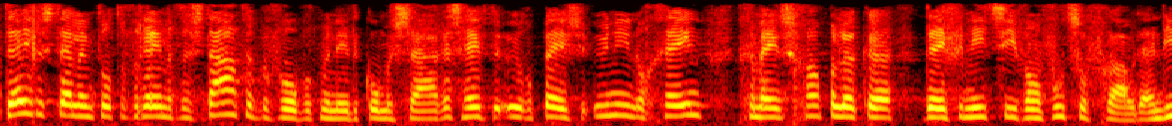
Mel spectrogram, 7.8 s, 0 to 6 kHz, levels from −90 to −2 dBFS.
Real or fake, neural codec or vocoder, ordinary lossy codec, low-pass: fake; vocoder, 44.1 kHz, 128 mel bands, Pupu-Vocoder; MP3, 48 kbps; 5.4 kHz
